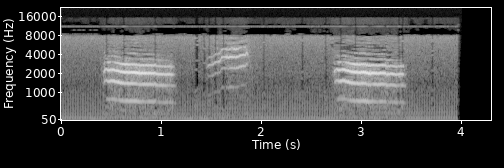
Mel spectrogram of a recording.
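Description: A kitten meows twice, each meow a single call falling in pitch, with a short rising squeak between them. A steady low hum runs underneath.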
